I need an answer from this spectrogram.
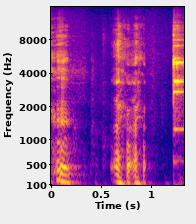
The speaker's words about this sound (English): Ooh, that was a clink. That's the sound of a good glass right there.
